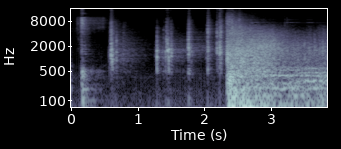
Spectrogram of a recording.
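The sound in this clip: A rapid run of sharp gunshots cracks out in quick succession, then gives way to a sustained, loud roaring burst of noise that fills the rest of the stretch.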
